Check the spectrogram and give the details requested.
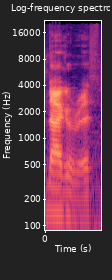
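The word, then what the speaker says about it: Nagarythe: says Nagar right and I thought that was one of those words that everyone knows that it's pronounced Nagar if so why didn't they tell the voice sector that it's pronounced in Agra and they just they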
